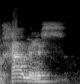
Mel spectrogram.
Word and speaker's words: James: you pronounce it uh he go he asked people to call him jamus so I think that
